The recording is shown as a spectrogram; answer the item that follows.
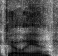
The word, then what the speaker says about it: Gillian: It's Hard G History, because it's Hard G Gillian.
